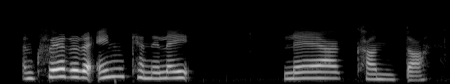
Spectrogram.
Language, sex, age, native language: Icelandic, female, 9, Icelandic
